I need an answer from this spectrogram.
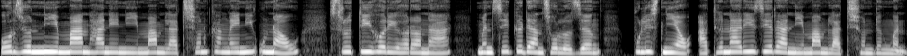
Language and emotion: Bodo, neutral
